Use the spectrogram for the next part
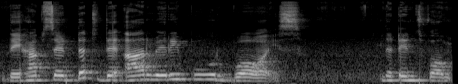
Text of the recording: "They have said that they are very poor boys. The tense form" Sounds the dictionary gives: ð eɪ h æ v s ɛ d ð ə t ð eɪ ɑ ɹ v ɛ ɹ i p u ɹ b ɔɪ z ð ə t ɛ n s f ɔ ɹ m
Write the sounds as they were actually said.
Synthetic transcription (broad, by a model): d eɪ h æ v s ɛ d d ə t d eɪ ɑ ɹ v ɛ ɹ i p u ɹ b ɔɪ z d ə t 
